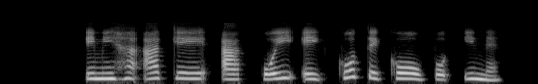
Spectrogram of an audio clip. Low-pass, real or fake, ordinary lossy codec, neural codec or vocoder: 7.2 kHz; fake; AAC, 48 kbps; codec, 16 kHz, 0.2 kbps, FocalCodec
